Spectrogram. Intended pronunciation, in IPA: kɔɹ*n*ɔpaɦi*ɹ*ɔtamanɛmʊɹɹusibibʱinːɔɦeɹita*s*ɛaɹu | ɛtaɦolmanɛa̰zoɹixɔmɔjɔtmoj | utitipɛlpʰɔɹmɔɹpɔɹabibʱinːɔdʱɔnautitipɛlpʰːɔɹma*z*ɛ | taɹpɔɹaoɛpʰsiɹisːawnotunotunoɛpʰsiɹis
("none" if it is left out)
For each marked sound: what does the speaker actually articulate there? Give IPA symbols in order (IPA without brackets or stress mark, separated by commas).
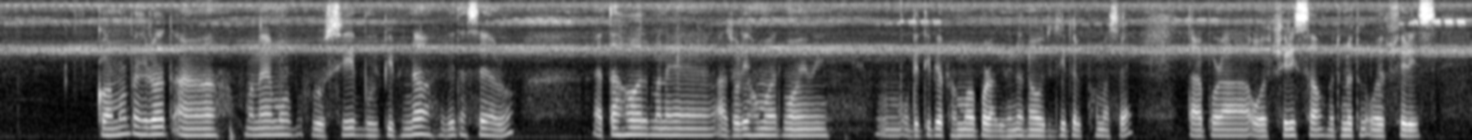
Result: m, ɹ, s, s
